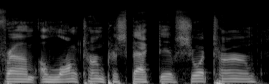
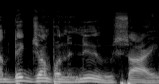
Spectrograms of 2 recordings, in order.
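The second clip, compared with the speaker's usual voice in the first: usual speaking voice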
